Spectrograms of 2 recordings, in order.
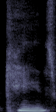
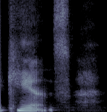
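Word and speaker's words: Cannes: Um, it's in France. It's Cans just like Cams.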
